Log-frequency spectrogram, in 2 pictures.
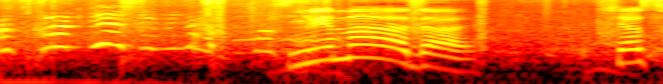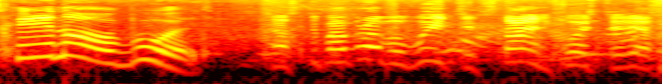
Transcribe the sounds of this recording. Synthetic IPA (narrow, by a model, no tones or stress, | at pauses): əskɾodʲetʲɪmʲɪnʲanʲɪnad̪ə | ɕasxɾʲɪnovəbuɪt̪ | ʃast̪ɨpɐpɾobʊjvɨjtʲːɪfst̪anʲɡosʲtʲɪɾʲes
